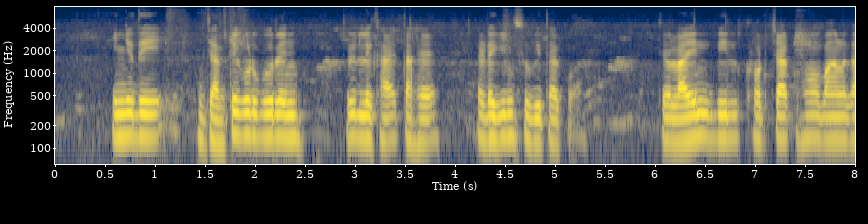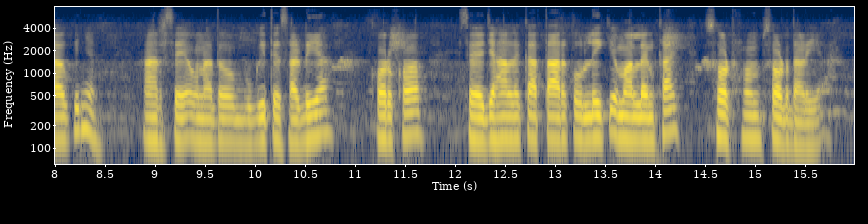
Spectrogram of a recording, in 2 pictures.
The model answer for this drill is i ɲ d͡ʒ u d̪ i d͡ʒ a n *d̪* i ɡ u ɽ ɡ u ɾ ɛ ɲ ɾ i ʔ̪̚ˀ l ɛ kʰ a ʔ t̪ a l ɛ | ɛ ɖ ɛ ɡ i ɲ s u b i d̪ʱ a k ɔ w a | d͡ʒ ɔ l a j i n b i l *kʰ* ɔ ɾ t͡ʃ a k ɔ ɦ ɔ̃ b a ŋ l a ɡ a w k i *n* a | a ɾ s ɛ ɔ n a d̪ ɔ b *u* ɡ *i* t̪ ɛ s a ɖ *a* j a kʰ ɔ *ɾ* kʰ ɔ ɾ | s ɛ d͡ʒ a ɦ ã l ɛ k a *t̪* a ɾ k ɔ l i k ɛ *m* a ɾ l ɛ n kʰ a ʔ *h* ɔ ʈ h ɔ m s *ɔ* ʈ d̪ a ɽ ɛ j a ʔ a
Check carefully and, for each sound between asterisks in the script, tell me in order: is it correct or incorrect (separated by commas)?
incorrect, correct, incorrect, correct, correct, incorrect, correct, correct, correct, incorrect, correct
